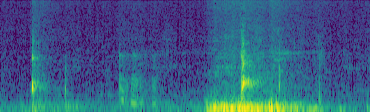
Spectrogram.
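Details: A few brief, sharp catching sounds at irregular intervals against low rumbling noise; hiccups, apparently from a cat named Delphine.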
